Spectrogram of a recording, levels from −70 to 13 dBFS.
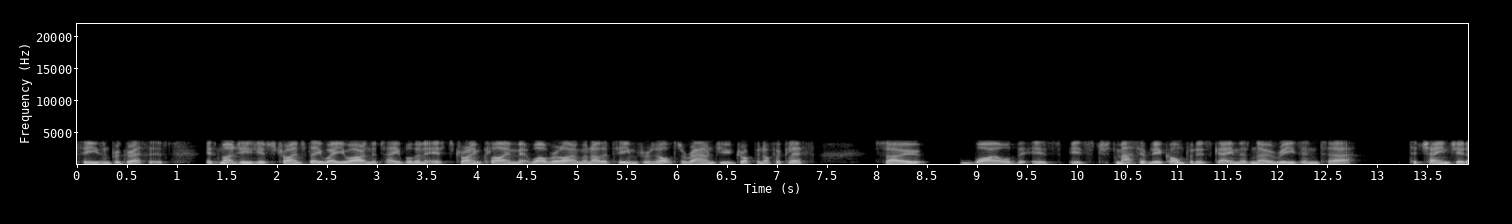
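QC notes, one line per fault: Nothing stood out on listening to this telephone-band speech, which is limited to roughly 200 Hz to 3.4 kHz as G.711 coding gives it.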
